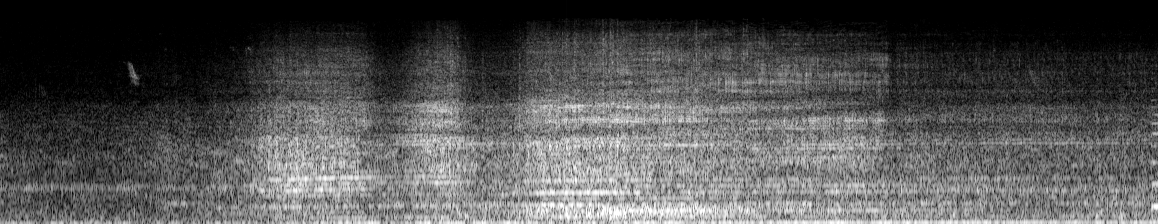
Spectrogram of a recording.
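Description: Kintetsu electric commuter train running through the junction tracks. Its wheel-and-rail noise builds about two seconds in, is loudest around the middle and eases near the end, with several steady whining tones over it.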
